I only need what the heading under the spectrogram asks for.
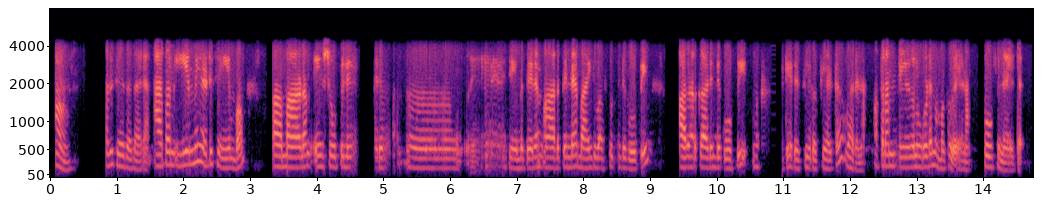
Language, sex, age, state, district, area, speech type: Malayalam, female, 45-60, Kerala, Idukki, rural, conversation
